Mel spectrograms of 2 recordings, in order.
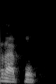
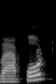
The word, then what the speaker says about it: rapport: A relationship in which mutual trust is there, it is called a rapport. It is not pronounced as rapport, it is pronounced as rapport. The RT is silent there.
